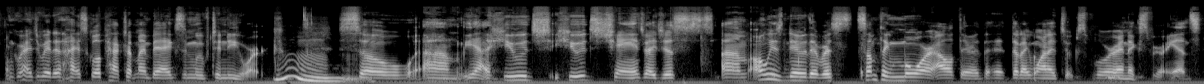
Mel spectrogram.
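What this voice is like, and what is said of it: Slight South Dakota accent. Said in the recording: “born and raised in a very small town in South Dakota. You might hear the accent a little bit.”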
